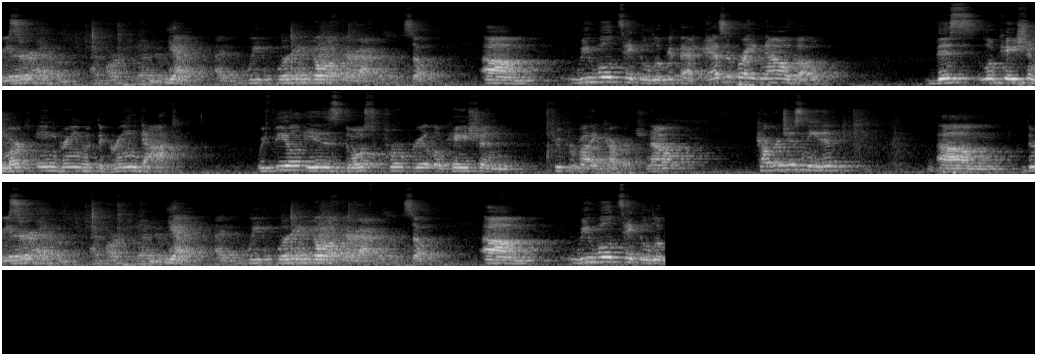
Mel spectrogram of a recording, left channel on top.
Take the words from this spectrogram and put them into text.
I marked it under. Yeah, we're going to go up there afterwards. So we will take a look at that. As of right now, though, this location marked in green with the green dot, we feel is the most appropriate location to provide coverage. Now, coverage is needed.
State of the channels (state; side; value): drops out; right; at 6.7 s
